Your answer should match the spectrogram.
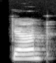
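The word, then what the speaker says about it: Kant: और उन्होंने इस कॉन्सेप्ट को इसलिए दिया क्योंकि ये जो आइडिया है, इट is inspired by कैंट himself. कैंट या कांट दोनों ही प्रोनाउंसिएशंस इनके नाम की सही हैं।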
